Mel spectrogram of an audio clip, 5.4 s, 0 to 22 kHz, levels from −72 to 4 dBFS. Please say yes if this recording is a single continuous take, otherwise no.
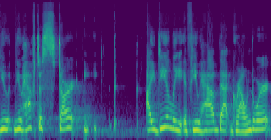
yes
